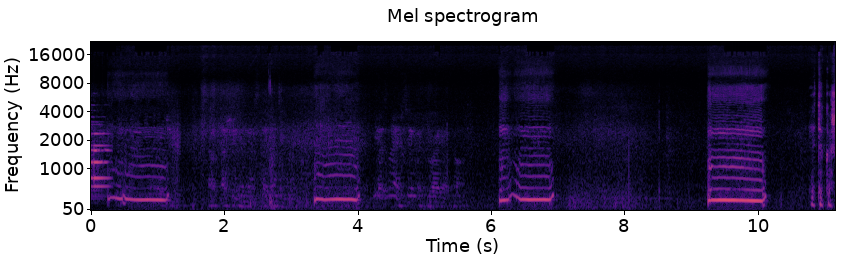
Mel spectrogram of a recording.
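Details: Chanelka, a house cat and mother of many kittens, snores indoors through the night, loudly like an elephant: tonal, nasal snores about a second long recur roughly every three seconds, with soft breathing noise between.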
